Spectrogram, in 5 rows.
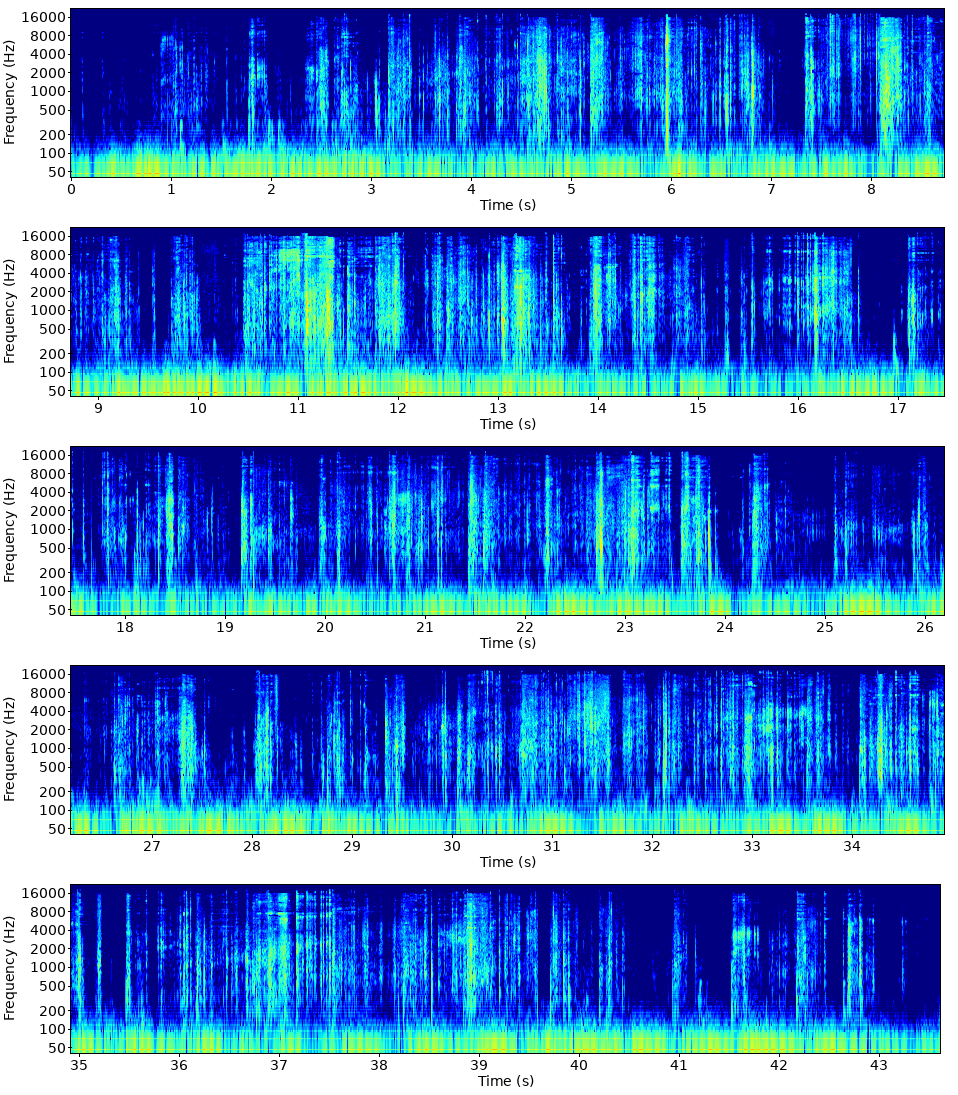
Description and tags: Walking on lava cinders. It was outside and a bit windy, so perhaps not the cleanest sound, but some interesting texture in there. Recorded with an AT4021 mic into a modified Marantz 661.
cinder, clink, foley, rocks, step, outside, lava, walk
